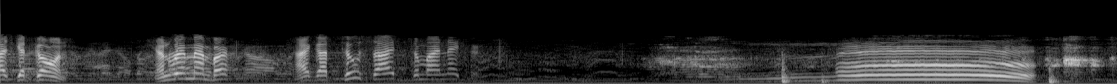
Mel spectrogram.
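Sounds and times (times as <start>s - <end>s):
speech: 0.0s - 0.8s, 1.5s - 2.4s, 3.0s - 4.9s, 8.4s - 9.4s
cow mooing in an enclosed space: 6.6s - 10.4s.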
